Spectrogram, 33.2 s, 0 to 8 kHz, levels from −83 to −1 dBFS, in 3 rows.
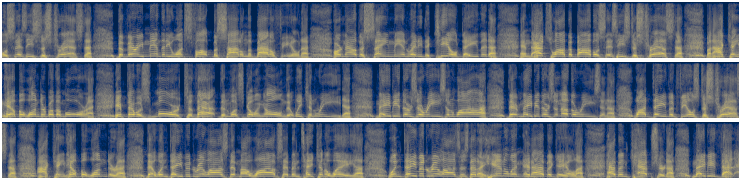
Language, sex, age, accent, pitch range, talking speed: English, male, 50-69, American, 235-290 Hz, 180 wpm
